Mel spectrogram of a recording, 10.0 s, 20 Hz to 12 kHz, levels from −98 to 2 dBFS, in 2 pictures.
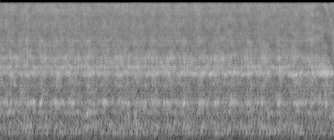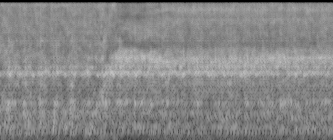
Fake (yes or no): yes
